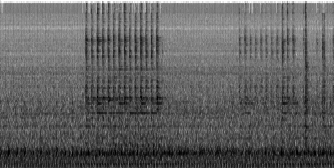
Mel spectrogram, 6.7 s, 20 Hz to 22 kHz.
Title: 2018 Mitsubishi Mirage GS making noises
